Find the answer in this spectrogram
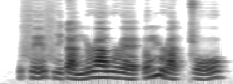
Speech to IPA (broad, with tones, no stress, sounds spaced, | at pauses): f e˨˩˦ f i˨˩˨ ɗ a˨˩˨ n ɹ a˧ w ɹ ɛ˨˩˨ ʔ ə˧˥ m ɹ a˨˩ t̚ c o˨˩˦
